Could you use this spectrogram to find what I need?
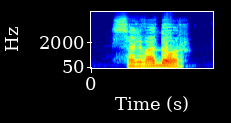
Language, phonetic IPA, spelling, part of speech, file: Russian, [səlʲvədər], Сальвадор, proper noun, Ru-Сальвадор.ogg
- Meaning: 1. El Salvador (a country in Central America) 2. Salvador (the capital city of the state of Bahia, Brazil)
